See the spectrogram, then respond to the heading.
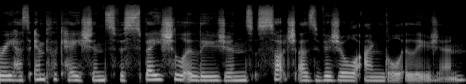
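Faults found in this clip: Nothing to flag on this speech recording; no audible problems turned up anywhere in it.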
